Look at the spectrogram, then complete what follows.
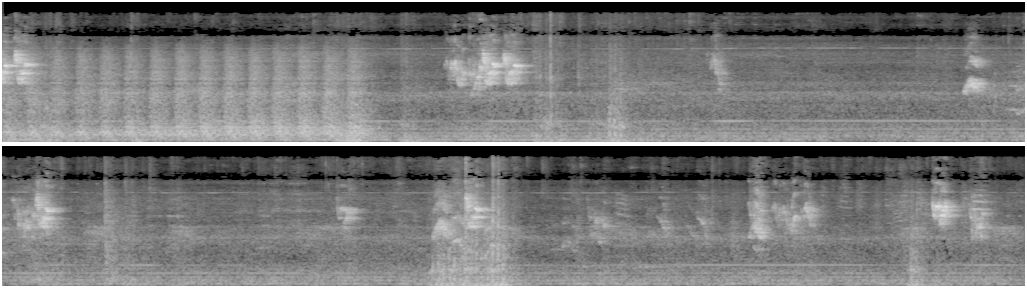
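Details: Pet budgerigars being fed corn give short, scratchy high chirps at irregular intervals after a burst of rustling chatter.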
